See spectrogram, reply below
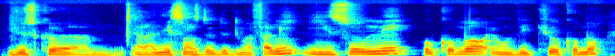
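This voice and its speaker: A man's voice: medium pitch, steady tone, fairly quick, dark tone, breathy edge. A man in his thirties from France, a guest talking casually in an interview with many restarts and fillers. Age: 30s.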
